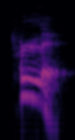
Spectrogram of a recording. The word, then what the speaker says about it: 켤레: 자 우리 할례 복소서라 그러는데 발음 잘해야 돼요. 선생님이 공식적인 학생이니까 그 농담은 못 하겠고 켤레 우리가 한 켤레 켤레 그랬는데 그게 아니라 짝이라는 뜻이죠. 우리가 신발할 적이에 한 짝.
